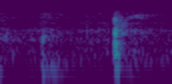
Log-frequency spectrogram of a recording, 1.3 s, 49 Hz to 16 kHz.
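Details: Two sharp clicks in a quiet room, the second louder: TMS coil pulses over the left dorsolateral prefrontal cortex during motor threshold calibration in a 37-year-old man with depression, anxiety and PTSD; coil click.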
